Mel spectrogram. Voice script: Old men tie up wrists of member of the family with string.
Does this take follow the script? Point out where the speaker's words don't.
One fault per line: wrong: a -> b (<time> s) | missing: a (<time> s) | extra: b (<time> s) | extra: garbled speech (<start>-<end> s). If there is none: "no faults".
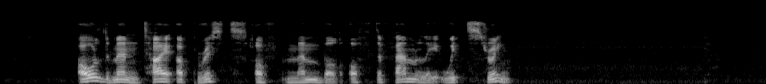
no faults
